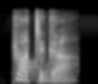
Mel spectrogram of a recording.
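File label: "protégé", Indian; Dictionary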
